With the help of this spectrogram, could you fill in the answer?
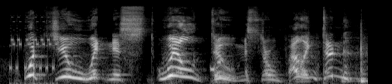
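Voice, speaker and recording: The voice sits at a high pitch. The pace is fairly slow. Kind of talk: comic game voice acting. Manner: impatient, authoritative.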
